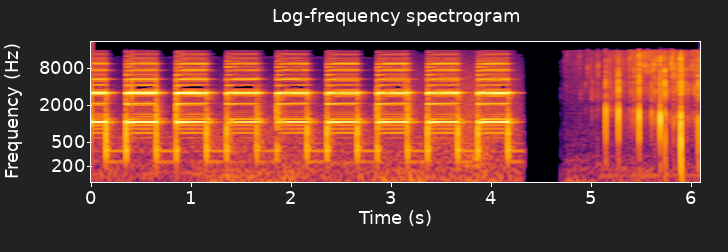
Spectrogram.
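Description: Electronic alarm clock beeping: nine short, even beeps about two a second, stopping about four seconds in. Then near the end comes a stalk of celery snapping and crunching, a quick run of sharp cracks.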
